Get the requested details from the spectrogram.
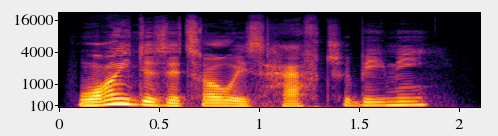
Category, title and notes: Speech > Solo speech
Sadness - why does it always have to be me
dialogue, FR-AV2, Human, Male, Man, Mid-20s, Neumann, NPC, oneshot, sad, Sadness, sentence, singletake, Single-take, talk, Tascam, U67, Video-game, Vocal, voice, Voice-acting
